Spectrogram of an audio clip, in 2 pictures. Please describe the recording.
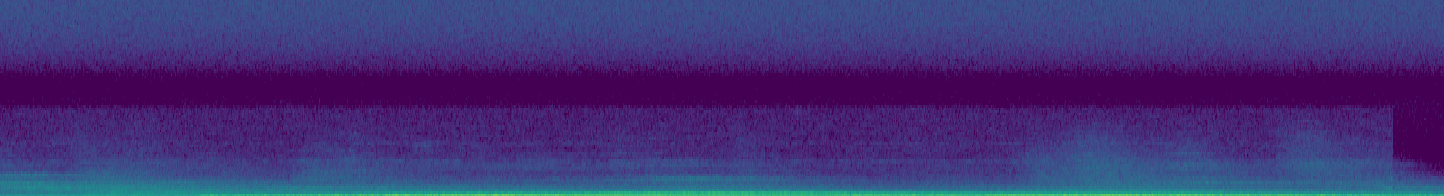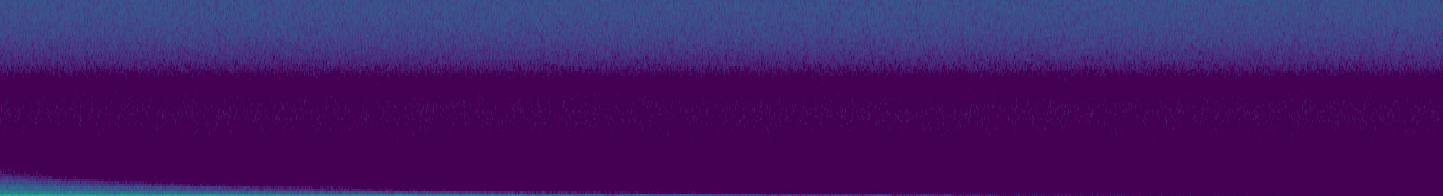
Soundscapes > Other
Here's a wind recording that I made by blowing into my microphone and then applying reverb and stretching to the audio.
